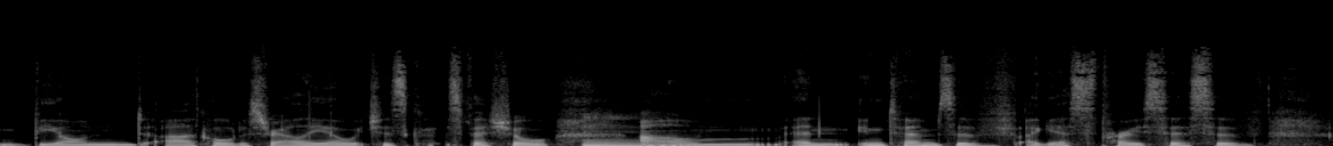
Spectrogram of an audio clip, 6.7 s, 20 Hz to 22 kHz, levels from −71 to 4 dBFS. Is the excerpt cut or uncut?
cut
